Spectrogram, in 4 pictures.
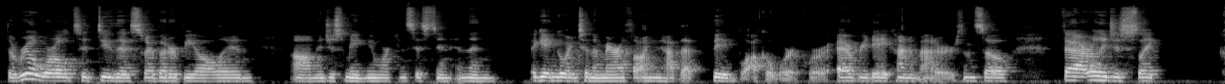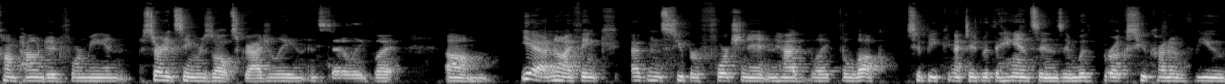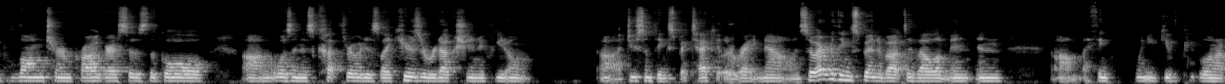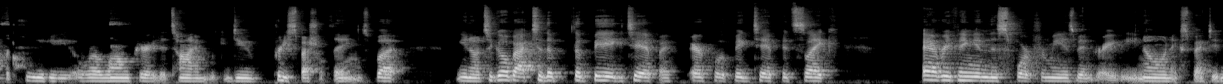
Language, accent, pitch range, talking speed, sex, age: English, American, 155-170 Hz, 200 wpm, female, 30-49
